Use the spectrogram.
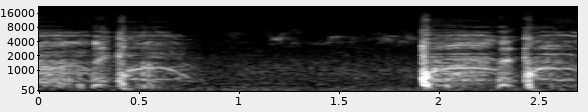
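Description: A person coughs in two rough clusters separated by a short quiet stretch. The coughs are close and fairly harsh, with some throat-clearing mixed in, and no one speaks.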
